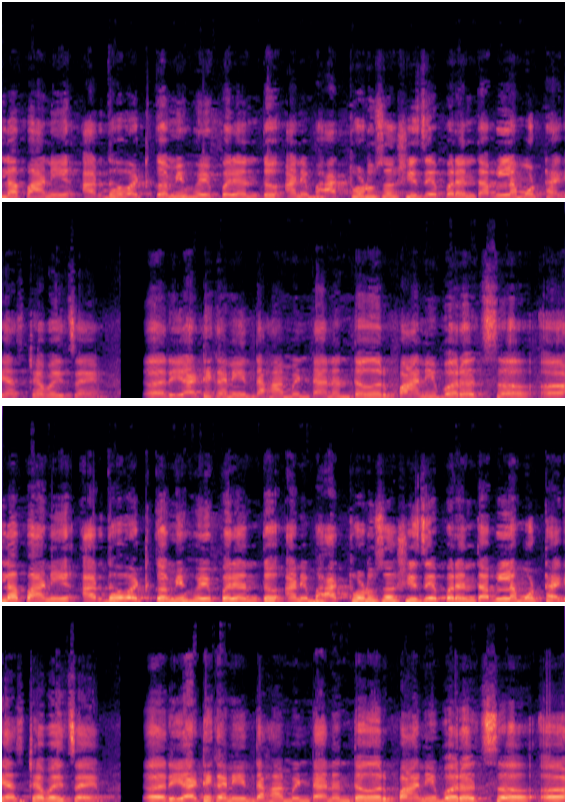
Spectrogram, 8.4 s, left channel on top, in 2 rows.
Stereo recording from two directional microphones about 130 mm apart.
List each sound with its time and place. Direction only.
0.0 s a woman's voice: 20° right (ahead or behind)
